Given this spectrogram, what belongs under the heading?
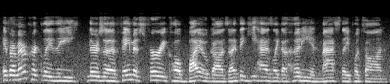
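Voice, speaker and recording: A man hosting an interview, asking questions in a soft, slightly mumbling, hesitant way from inside a fursuit head. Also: a little high, fairly even intonation, normal speed, few pauses. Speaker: interviewer, channel host. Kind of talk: casual interview. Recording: muffled, dull audio with hiss.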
